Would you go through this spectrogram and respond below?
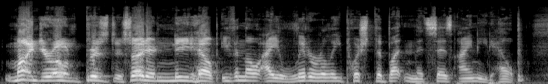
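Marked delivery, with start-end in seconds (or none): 0.1-2.2 gruff, stock, generic tough villain voice. Speaker quoting a character they gave a voice to, gruff generic bad guy voice. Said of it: "the most gruff, generic bad guy voice".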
